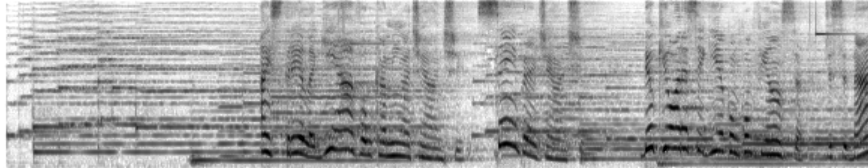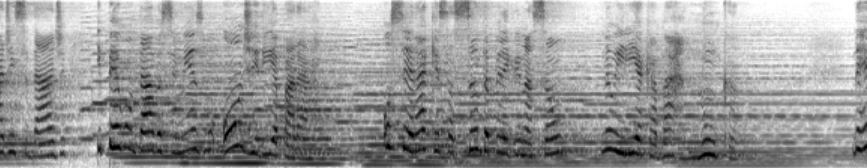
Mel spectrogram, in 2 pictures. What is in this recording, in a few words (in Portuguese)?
Interlúdio I + Narração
